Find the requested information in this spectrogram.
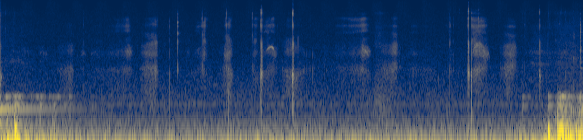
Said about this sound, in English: just such an adorable sound to listen to her eat, breathe, smile, fart, burp, spit up, all the things.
